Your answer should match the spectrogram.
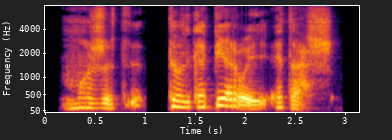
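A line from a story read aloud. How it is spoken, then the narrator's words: Pleading. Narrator (Russian): взмолился Арнольд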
